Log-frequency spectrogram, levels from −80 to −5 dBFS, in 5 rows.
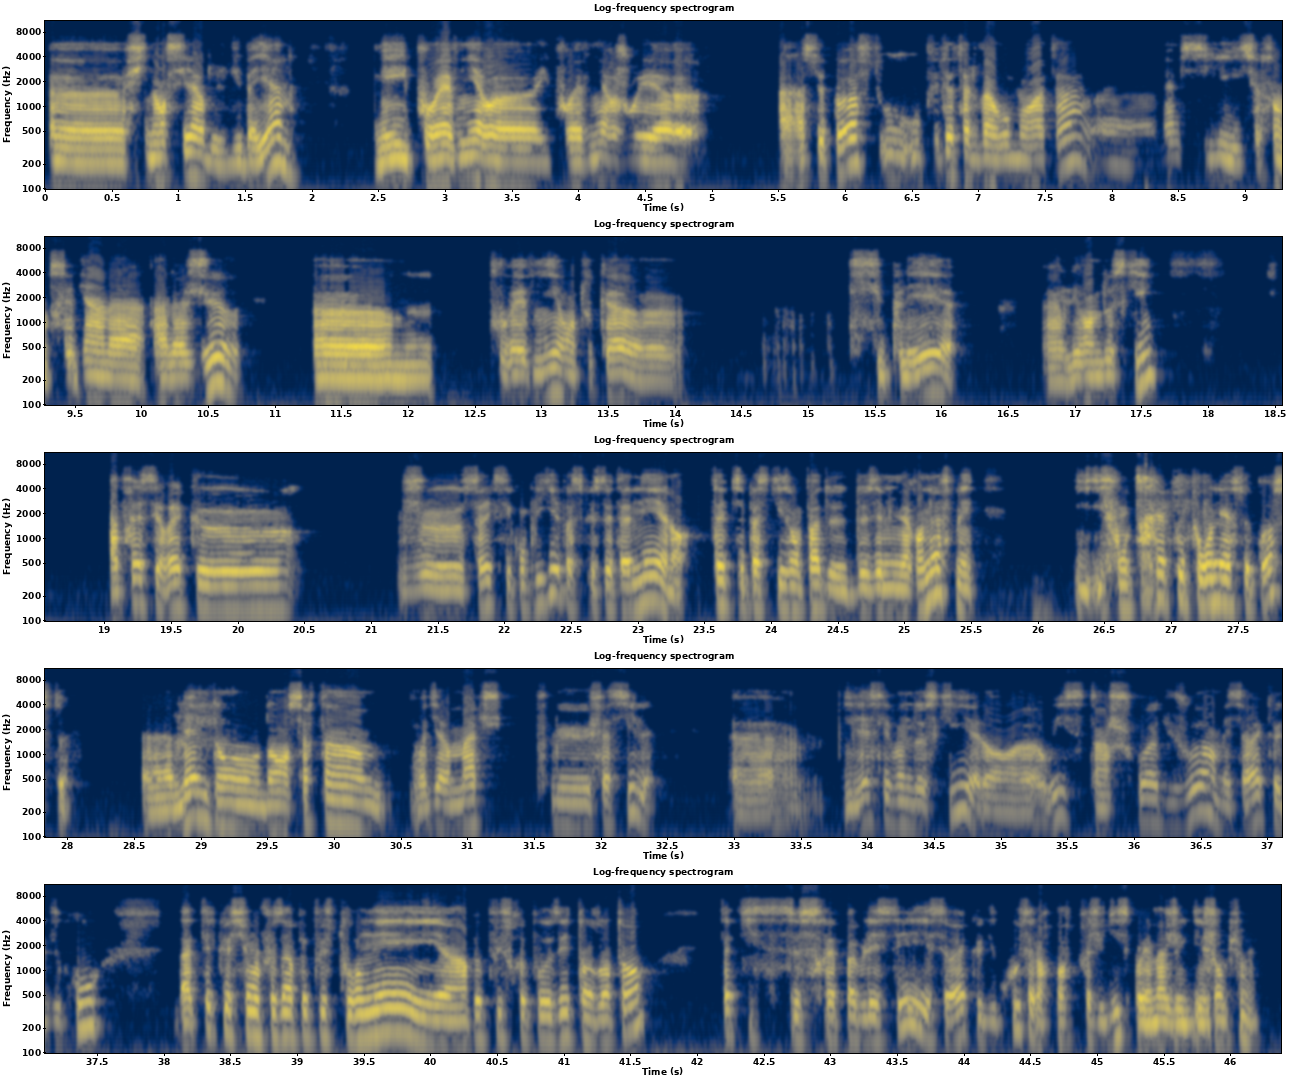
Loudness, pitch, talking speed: -18 LUFS, 130 Hz, 200 wpm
